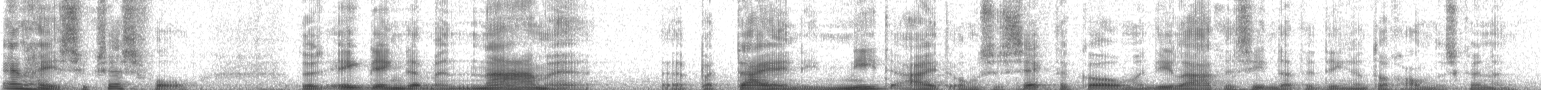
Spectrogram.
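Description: A man with a very deep, low voice and vocal fry. His pitch swings very widely at a moderate pace. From Zeeland, Netherlands. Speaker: retail trade association director. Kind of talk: interview.

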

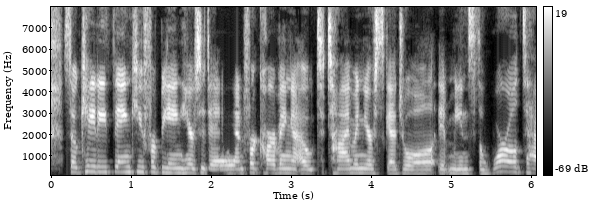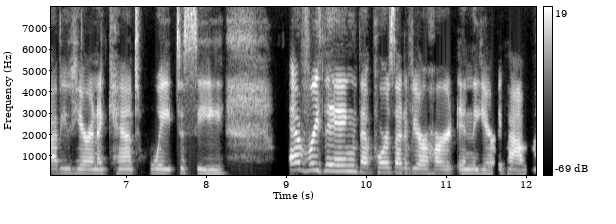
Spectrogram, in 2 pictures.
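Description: The speaker uses a normal speaking voice at a moderate pace. Loudness stays very even, and the pitch varies in an ordinary way. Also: woman, medium pitch for a woman. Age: 30s. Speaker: podcast host. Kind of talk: casual interview chat.

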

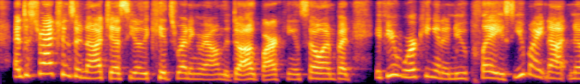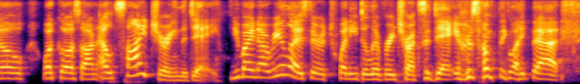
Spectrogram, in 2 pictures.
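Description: Speaking very fast with hardly any pauses, a woman with a Canadian accent uses lively intonation at a medium pitch over a quiet background. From Canada. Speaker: entrepreneur and author. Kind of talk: interview.

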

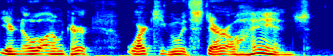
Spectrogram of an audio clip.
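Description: A man with a Texan accent speaks at a fairly slow pace and a fairly high pitch, with lively intonation. The recording is very clean, with a silent background. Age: around 80. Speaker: retired country doctor. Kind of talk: interview.

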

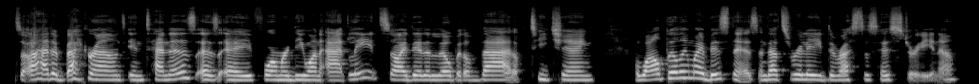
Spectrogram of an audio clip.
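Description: Moderate pace and fairly high pitch from a female speaker. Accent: Dutch. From Netherlands. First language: Dutch. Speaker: social media agency owner. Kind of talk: casual interview.

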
